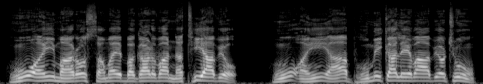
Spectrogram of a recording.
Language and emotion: Gujarati, angry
